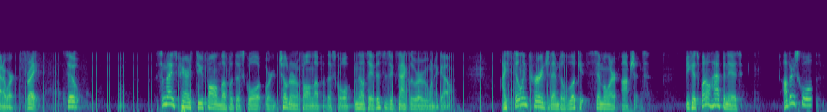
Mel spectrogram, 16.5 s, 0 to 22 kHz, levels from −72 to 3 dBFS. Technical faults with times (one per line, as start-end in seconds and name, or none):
0.00-11.34 train of clicks
1.59-1.62 packet loss with pitch repetition
6.48-6.51 packet loss with pitch repetition
16.20-16.32 packet loss with pitch repetition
